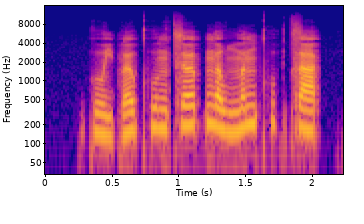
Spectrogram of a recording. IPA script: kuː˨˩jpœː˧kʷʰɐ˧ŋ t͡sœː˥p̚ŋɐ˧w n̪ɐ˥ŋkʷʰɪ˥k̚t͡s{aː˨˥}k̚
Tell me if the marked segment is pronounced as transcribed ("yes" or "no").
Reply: no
